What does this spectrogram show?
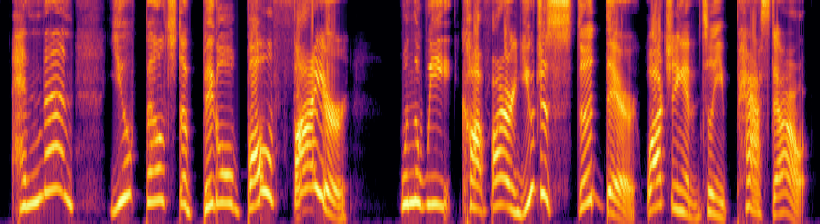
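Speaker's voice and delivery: high, loud tirade, easing slightly; outraged accusation. A narrator's reading. Abigail exposes the goddess before townsfolk, outraged. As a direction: recount it all indignantly.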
